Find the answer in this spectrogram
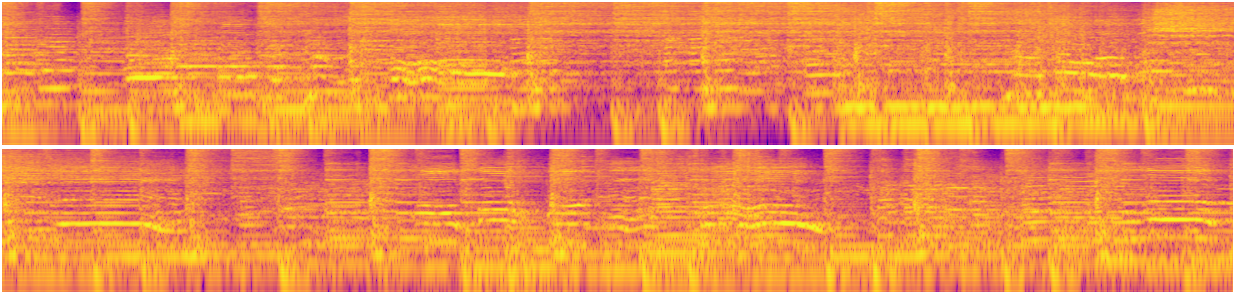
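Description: Live soul-blues band playing: horn section of saxophone and trombone, electric guitars, bass and drum kit, with a lead melody bending in pitch over the top. The band thins out briefly about three seconds in, then comes back in full.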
